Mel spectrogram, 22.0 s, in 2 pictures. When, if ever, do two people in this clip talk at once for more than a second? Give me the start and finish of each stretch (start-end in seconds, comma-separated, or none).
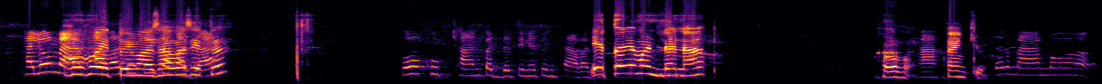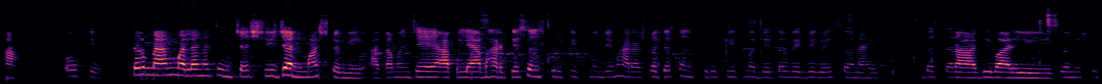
none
